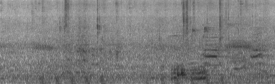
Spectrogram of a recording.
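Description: Pigeons cooing inside a pigeon house, low rolling coos rising toward the end, moderately close over faint background noise and a little quiet talk.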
